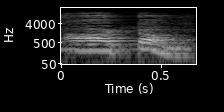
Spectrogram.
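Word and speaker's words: autumn: तो यहां आखिर में ये एन क्या होगा साइलेंट होगा इसलिए कि एम के बाद आ रहा है और रूल भी यही बता रहा है कि एम के बाद एन आए तो क्या होगा साइलेंट होगा तो इसको पढ़ेंगे आटम आटम मींस होता है पतझड़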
